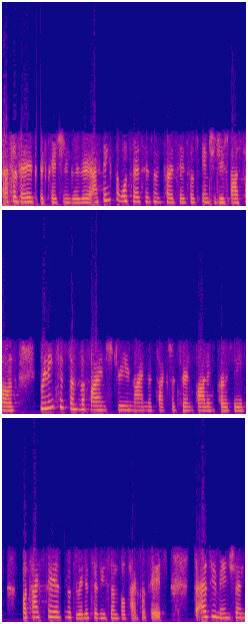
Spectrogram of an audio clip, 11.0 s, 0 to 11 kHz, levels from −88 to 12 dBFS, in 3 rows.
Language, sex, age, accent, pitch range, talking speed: English, female, 30-49, American, 205-255 Hz, 195 wpm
